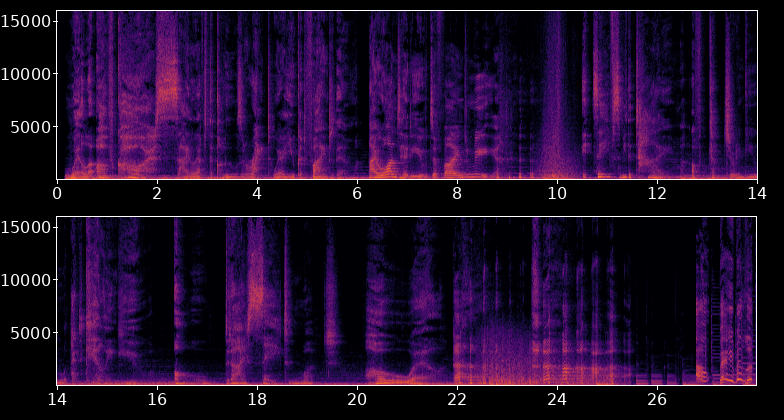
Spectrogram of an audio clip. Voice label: Character, Female Voice Over, Versatile, Authentic, Vivacious, Personal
